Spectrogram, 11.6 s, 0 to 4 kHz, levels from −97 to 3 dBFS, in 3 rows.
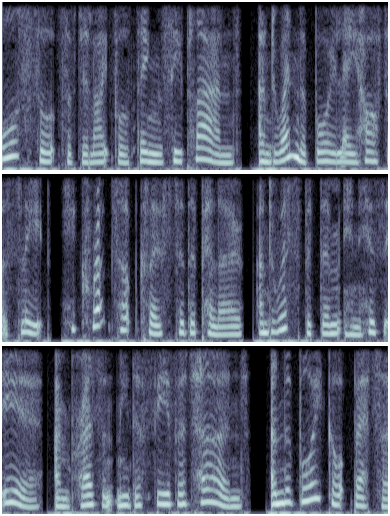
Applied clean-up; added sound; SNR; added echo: none; none; none; none.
